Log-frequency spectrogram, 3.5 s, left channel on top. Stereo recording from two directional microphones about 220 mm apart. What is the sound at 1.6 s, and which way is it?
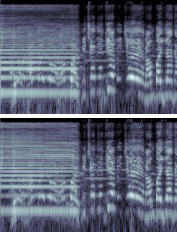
A man's voice, 35° left (ahead or behind).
